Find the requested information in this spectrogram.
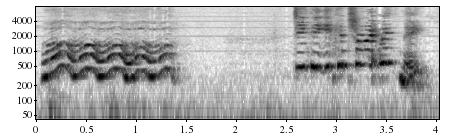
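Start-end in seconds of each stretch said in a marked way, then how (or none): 0.1-1.4 wavering ah, bobbing up and down; little up-and-down vocal wobble; wobbly "ah". Shown as a demonstration. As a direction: wobble the voice lightly on a high ah. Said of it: "up and downy".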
